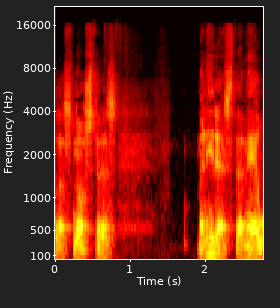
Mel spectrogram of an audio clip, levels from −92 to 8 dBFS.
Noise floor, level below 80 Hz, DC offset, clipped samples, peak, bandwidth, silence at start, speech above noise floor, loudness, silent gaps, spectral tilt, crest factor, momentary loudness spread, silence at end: -59 dBFS; -50 dBFS; under 0.1%; under 0.1%; -2 dBFS; 16.5 kHz; 0 s; 42 dB; -18 LUFS; none; -5 dB/octave; 18 dB; 8 LU; 0 s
